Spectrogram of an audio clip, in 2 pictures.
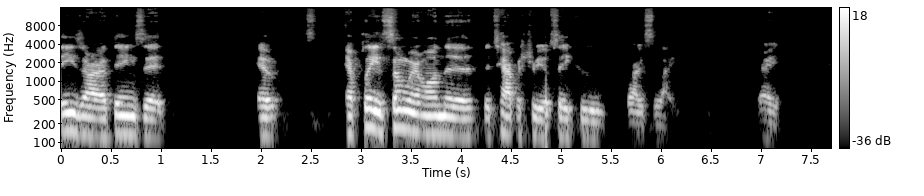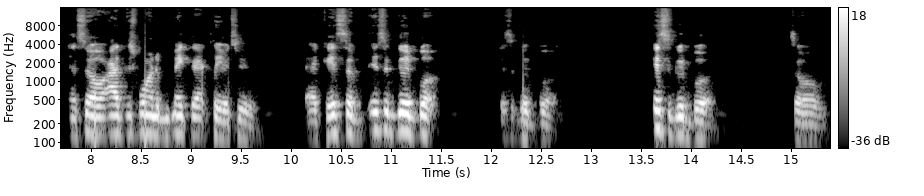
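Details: Post-stroke aphasia in a male stroke survivor, nearly a year after a stroke on 7/14/22 (recorded 7/4/23); he is still recovering and says his aphasia makes some things harder.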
